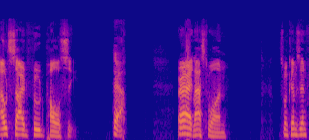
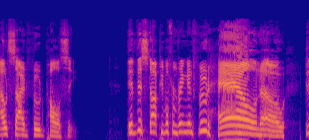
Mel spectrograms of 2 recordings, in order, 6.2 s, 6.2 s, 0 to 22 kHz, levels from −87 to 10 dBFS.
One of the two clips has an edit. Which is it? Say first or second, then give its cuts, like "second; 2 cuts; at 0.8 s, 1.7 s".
first; 2 cuts; at 2.2 s, 3.9 s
